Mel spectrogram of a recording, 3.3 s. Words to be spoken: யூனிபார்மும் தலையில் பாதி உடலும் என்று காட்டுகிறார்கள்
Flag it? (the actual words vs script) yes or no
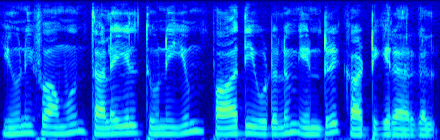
yes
